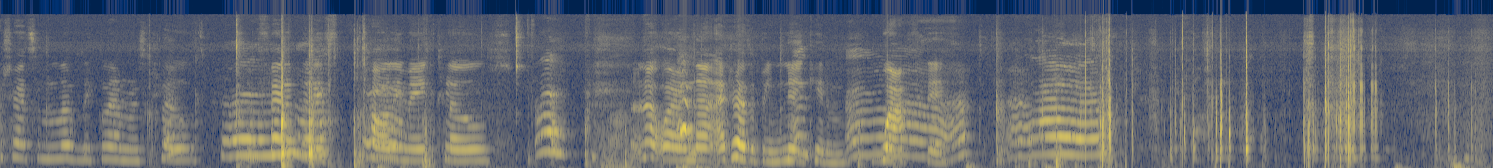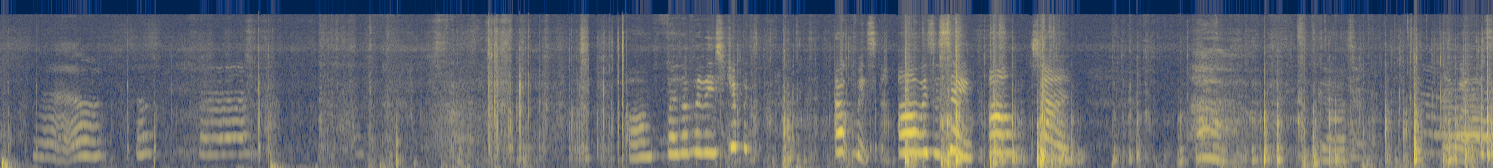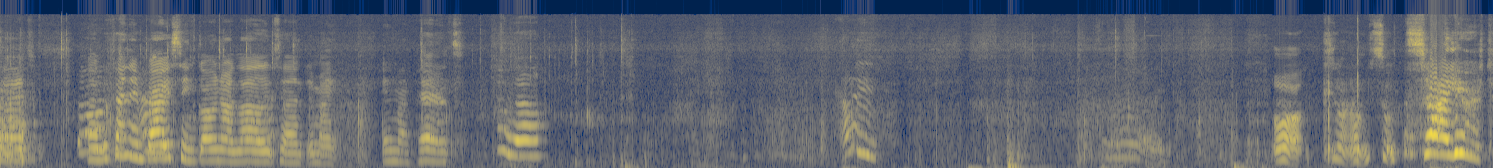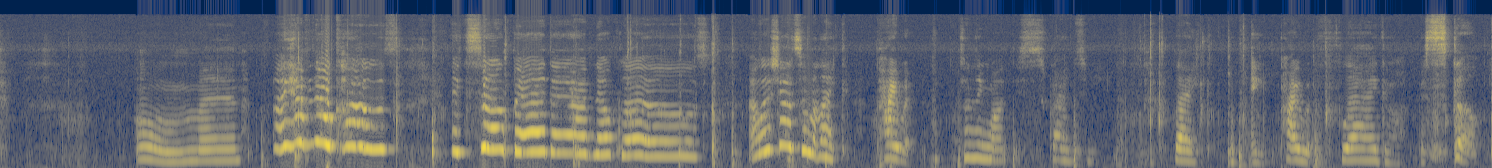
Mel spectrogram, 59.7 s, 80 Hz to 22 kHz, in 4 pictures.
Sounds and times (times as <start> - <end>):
Inside, small room: 0.0 - 59.7
Babbling: 2.2 - 4.0, 5.3 - 5.8, 7.9 - 11.1, 15.3 - 17.6, 29.0 - 31.4, 40.9 - 41.6.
